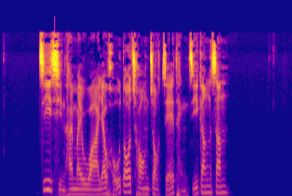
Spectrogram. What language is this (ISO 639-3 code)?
yue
